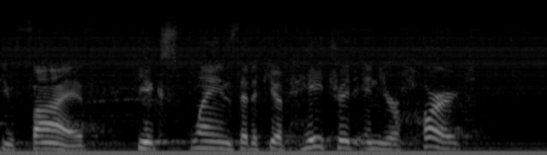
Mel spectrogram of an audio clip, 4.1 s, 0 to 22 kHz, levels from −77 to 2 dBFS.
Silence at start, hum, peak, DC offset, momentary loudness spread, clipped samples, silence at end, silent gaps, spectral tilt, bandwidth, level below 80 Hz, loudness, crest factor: 0 s; none; -26 dBFS; under 0.1%; 11 LU; under 0.1%; 0 s; none; -4.5 dB/octave; 19.5 kHz; -50 dBFS; -43 LUFS; 16 dB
